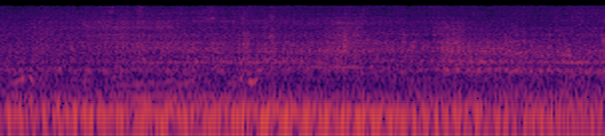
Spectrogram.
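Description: A steady low rumble, with faint voices in the background.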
